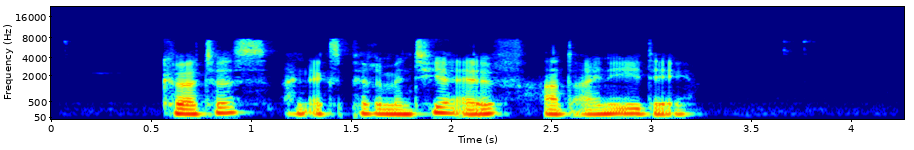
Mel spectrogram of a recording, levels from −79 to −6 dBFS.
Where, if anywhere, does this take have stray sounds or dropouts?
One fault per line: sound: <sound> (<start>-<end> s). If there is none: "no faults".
no faults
